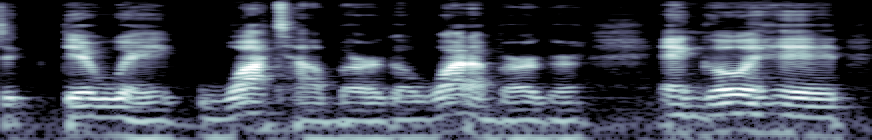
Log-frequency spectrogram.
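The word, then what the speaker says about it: Whataburger: go down the Water Burger shout outs to waterburger I just made you some more money they can't go down to waterburger and and and or oh let me pronounce it their way wat Burger Water Burger and go ahead and get themselves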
